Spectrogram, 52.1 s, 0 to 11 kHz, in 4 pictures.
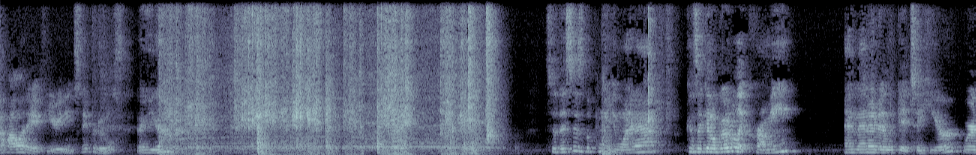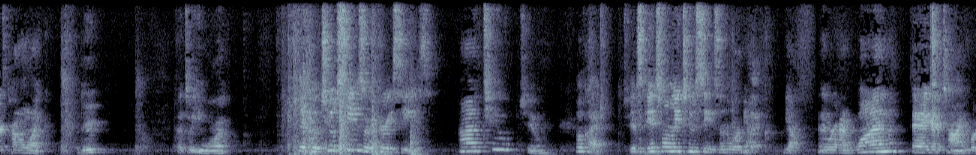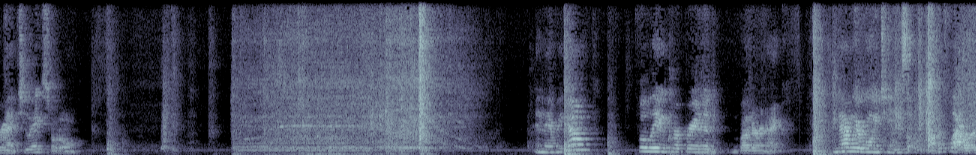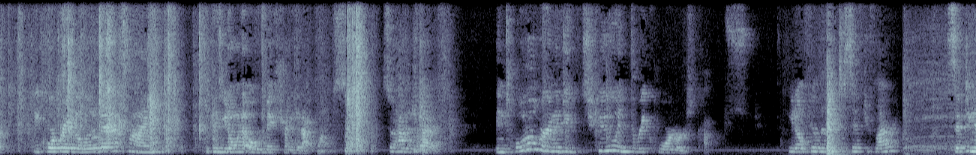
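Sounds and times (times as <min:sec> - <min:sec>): electric hand mixer running: 0:02.2 - 0:06.8, 0:29.1 - 0:32.6, 0:51.1 - 0:52.0.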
